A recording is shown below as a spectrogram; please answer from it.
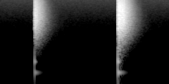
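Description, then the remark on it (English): Two separate snare hits from a normal, unmodified drum machine, about a second apart, each a sharp, bright burst of noisy rattle over a short low tonal thump, decaying quickly into silence, with no one talking. “Let's make the tones the same, so we can just tell the difference between the snappy.”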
